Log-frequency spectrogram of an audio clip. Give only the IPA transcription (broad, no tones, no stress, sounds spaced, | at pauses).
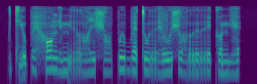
tʲ o̰ p ɛ̤ h ɔ ŋ e̤ mʲ ɛ̰ r ɔ̤ ɦ i ʃ ɔ̤ p ɯ b ɛ t u r ɛ̤ v ɯ ʃ l ɔ̤ r ɯ r e k ɤ mʲ ɛ̤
